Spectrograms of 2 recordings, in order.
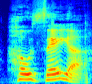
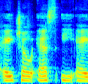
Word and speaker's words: Hosea: next book Daniel would be the next book Hosea Hosea h o s EA is the next book in the Bible Hosea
